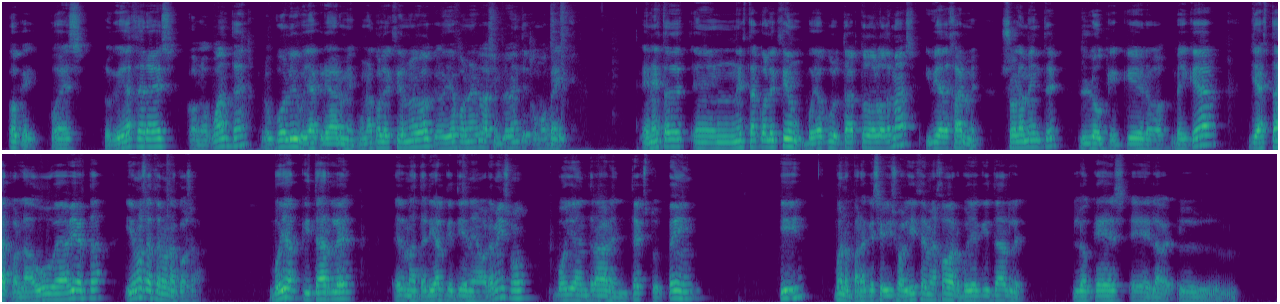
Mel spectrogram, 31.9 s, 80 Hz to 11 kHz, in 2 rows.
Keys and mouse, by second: 9.4 click, 18.6-19.6 middle drag, 19.6 click, 20.2 Tab, 21.2-25.2 drag, 22.7 Tab, 27.3-31.8 drag.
